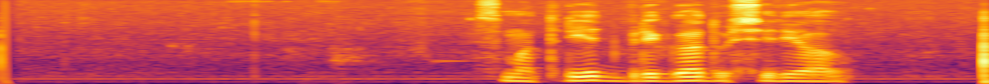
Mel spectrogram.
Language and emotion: Russian, neutral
